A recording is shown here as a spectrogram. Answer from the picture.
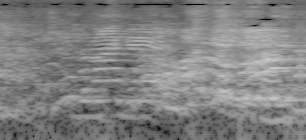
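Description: Several people chatting at once, overlapping voices with no single clear line of speech.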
